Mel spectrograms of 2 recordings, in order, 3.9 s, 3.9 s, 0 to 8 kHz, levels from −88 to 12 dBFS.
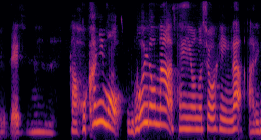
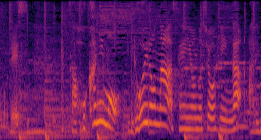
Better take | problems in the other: second | noise reduction (neural mask model Resemble Enhance denoiser)

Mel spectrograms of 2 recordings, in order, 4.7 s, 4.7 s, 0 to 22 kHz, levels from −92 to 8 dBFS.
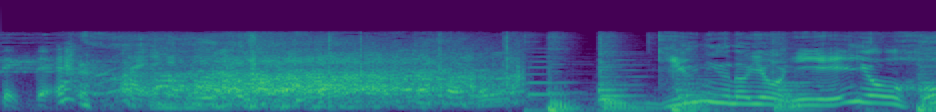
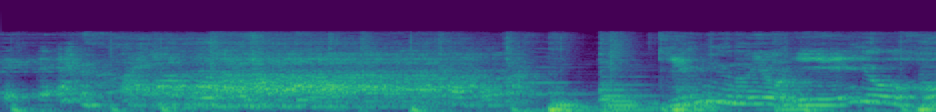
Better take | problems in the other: first | background sound (Drum kit); 15 dB below the speech // room echo; dies away in 0.4 s

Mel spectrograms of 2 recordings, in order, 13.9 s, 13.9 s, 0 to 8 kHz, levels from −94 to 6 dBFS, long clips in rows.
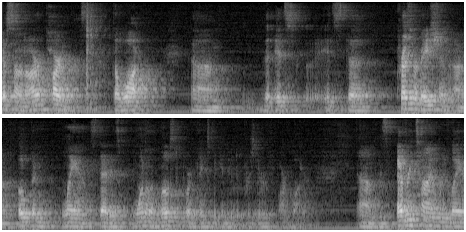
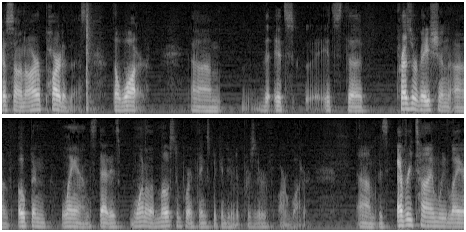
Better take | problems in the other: second | room echo; dies away in 0.9 s

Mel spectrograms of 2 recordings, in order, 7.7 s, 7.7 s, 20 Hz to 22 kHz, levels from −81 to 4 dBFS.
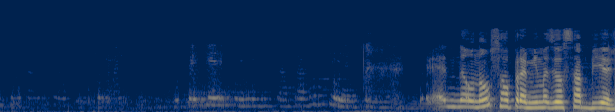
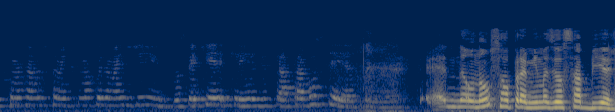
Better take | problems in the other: second | noise reduction (neural separator model SepFormer DNS4)

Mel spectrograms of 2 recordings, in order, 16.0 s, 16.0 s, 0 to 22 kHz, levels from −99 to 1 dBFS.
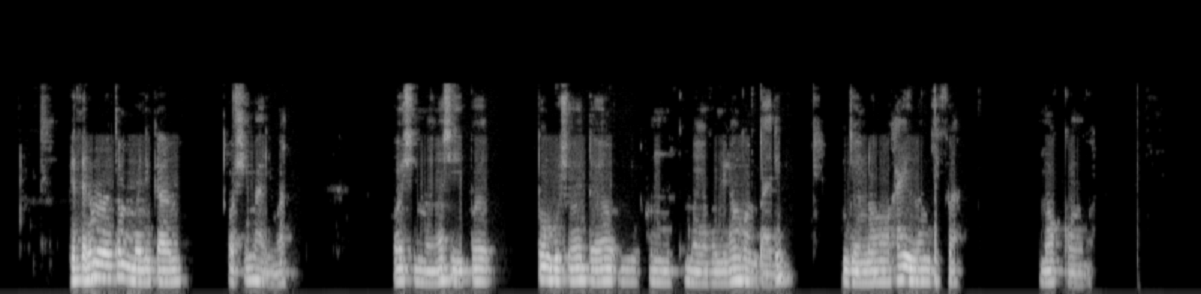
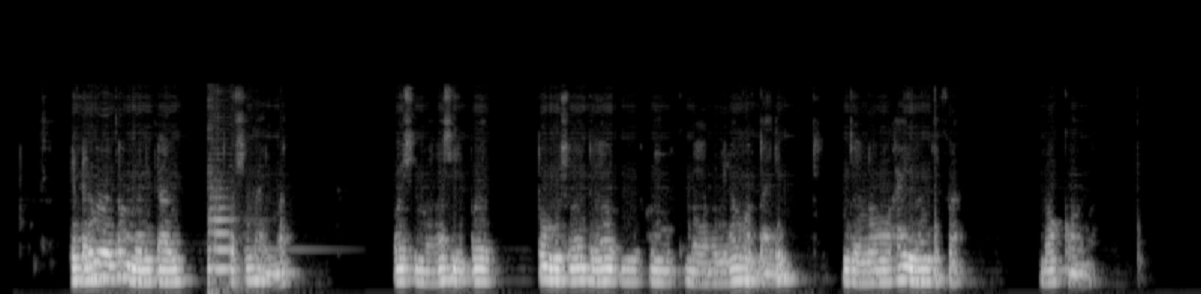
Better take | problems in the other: first | noise reduction (neural separator model SepFormer DNS4)

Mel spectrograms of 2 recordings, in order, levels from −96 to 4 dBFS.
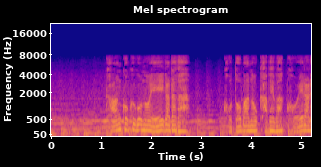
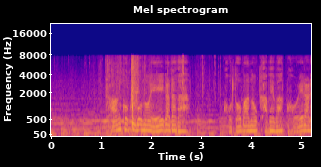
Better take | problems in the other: first | background sound (Bicycle); 7 dB below the speech

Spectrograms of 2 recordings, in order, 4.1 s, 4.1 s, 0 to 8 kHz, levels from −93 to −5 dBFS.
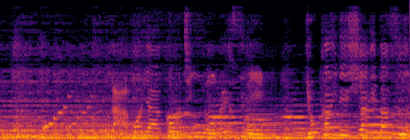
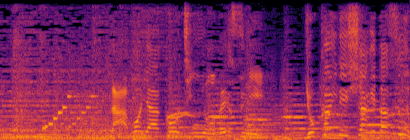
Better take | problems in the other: second | room echo; dies away in 0.4 s

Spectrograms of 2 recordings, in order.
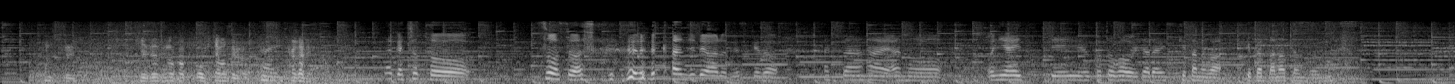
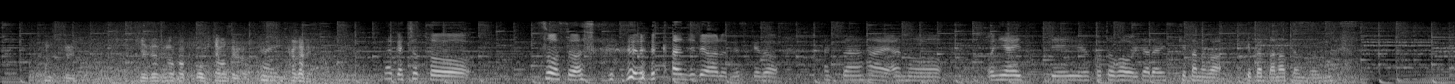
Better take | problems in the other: second | background sound (Wind instrument, woodwind instrument); 12 dB below the speech

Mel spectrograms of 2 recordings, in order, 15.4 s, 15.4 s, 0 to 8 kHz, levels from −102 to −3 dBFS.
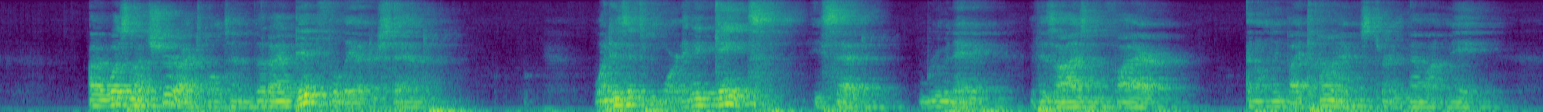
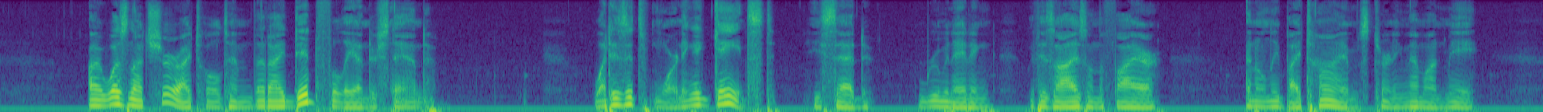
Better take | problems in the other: second | noise reduction (neural separator model SepFormer DNS4)

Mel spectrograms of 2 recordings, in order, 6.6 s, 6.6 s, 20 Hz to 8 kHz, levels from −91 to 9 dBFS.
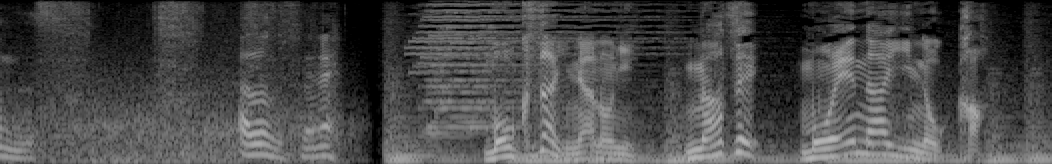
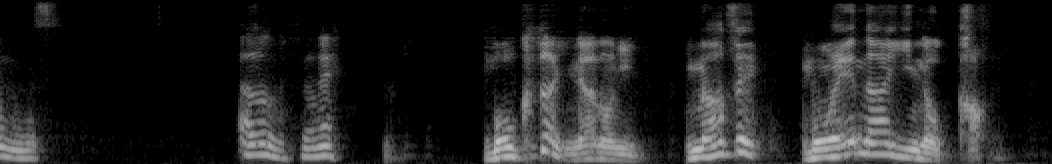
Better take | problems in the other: first | noise reduction (neural mask model DeepFilterNet 3)

